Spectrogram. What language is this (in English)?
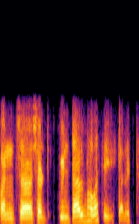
Sanskrit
